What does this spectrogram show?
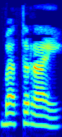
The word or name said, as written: baterai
